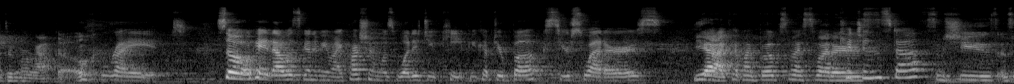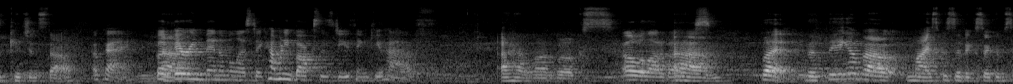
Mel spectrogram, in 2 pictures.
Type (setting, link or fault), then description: setting, busy venue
